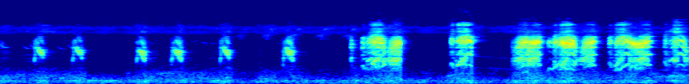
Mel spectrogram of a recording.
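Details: Wild quail calling, recorded for hunting: a series of short, sharp chirped notes roughly every half second, then louder, harsher broadband bursts crowding together toward the end.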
